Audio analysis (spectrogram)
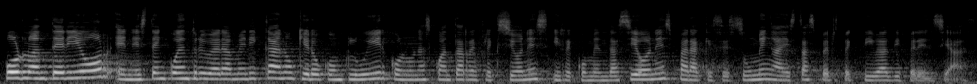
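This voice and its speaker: Guatemalan woman speaker, higher-pitched voice, unhurried and hesitant, in a reverberant hall. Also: dark tone. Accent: Guatemalan Spanish. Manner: measured, deliberate, frequent hesitations. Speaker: conference speaker. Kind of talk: formal conference talk. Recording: long reverb, faint ambient noise.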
